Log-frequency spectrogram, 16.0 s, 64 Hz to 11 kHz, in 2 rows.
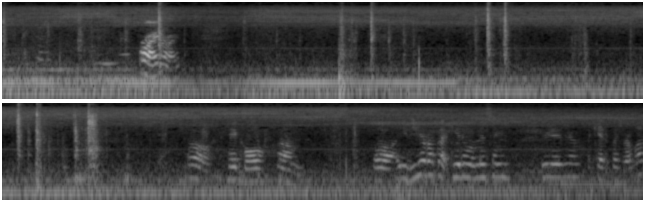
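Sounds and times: insects buzzing: 0:00.0 - 0:16.0.

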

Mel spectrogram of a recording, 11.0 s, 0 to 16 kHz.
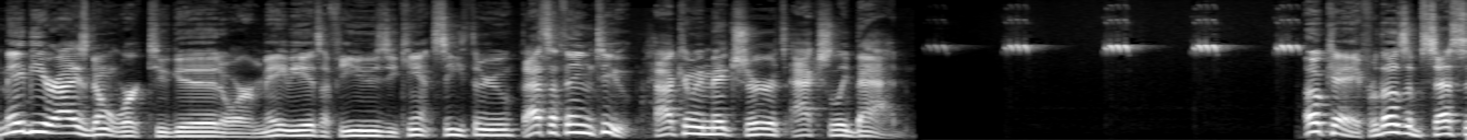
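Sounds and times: cricket chirps: 0:06.9 - 0:09.8.

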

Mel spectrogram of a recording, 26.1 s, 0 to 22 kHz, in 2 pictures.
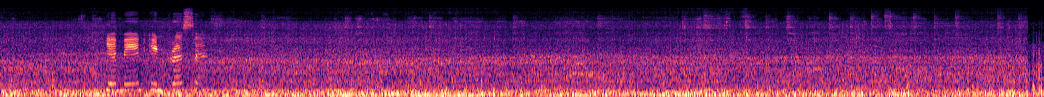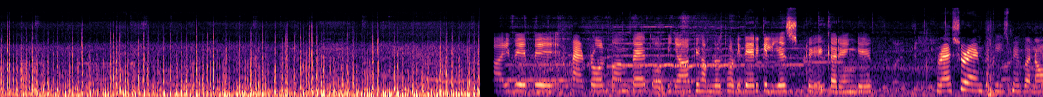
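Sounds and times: wind buffeting microphone: 0:00.0 - 0:19.1
vehicle road and engine noise: 0:00.0 - 0:26.0.

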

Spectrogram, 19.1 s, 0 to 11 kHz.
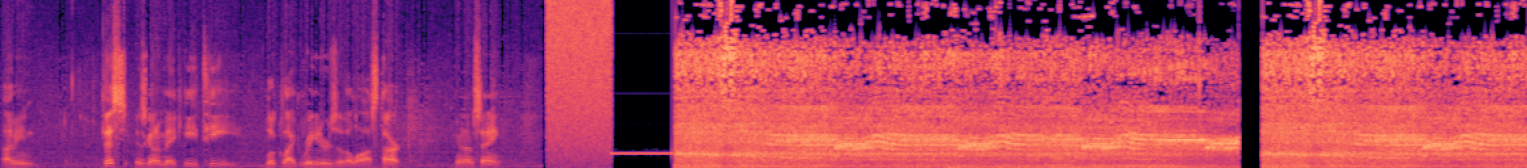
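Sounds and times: siren wailing: 0:08.4 - 0:19.0.

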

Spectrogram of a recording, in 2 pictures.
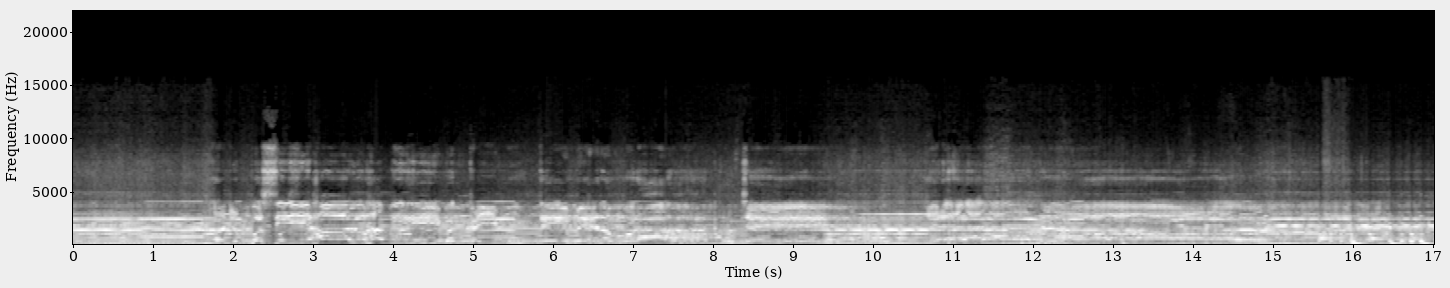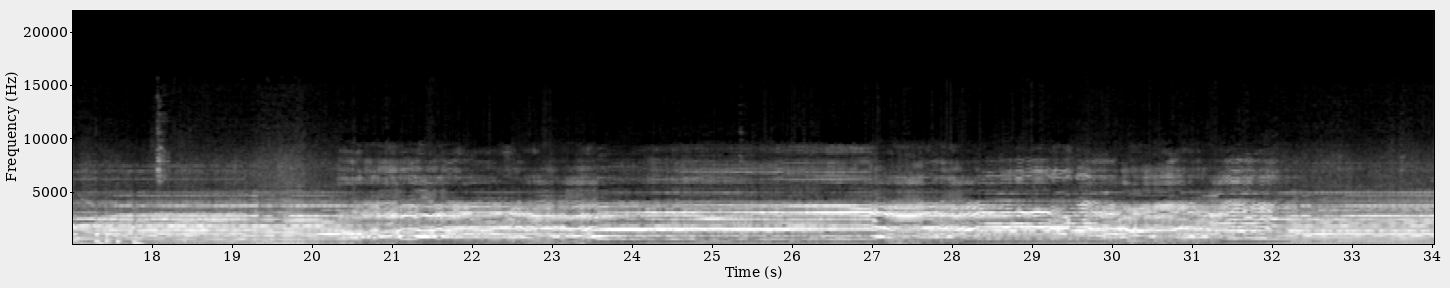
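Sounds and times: harmonium sustained chord: 0:00.0 - 0:34.0.

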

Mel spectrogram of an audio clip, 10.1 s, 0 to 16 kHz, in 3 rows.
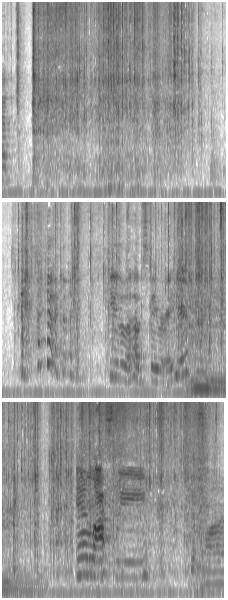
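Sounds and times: plastic wrappers crinkling: 0:00.0 - 0:10.0.

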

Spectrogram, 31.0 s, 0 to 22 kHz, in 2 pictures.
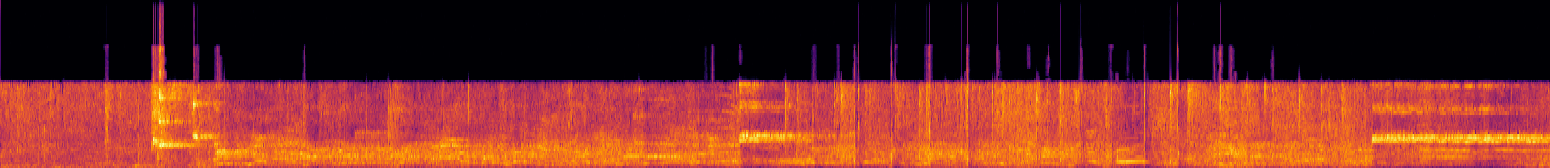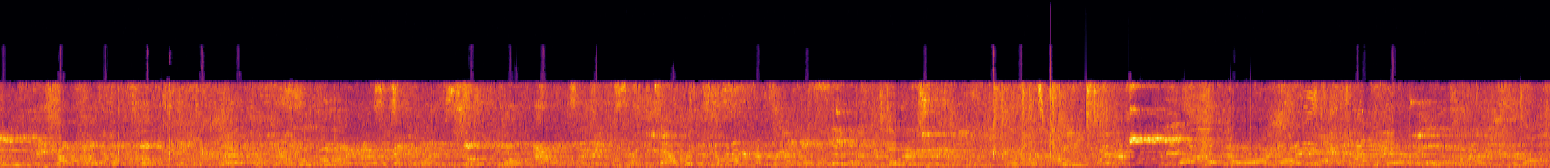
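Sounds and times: voices in a gym: 0:00.0 - 0:31.0
referee's whistle: 0:01.5 - 0:02.2, 0:07.4 - 0:08.1, 0:13.7 - 0:15.8, 0:26.8 - 0:27.5
people shouting: 0:02.1 - 0:10.0.

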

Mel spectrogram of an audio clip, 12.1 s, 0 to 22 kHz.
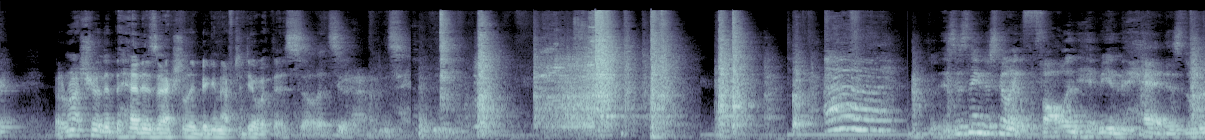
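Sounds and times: metal stepladder knocks and rattles: 0:05.9 - 0:08.3.

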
